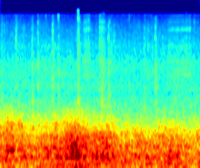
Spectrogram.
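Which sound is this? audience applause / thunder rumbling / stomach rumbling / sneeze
thunder rumbling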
